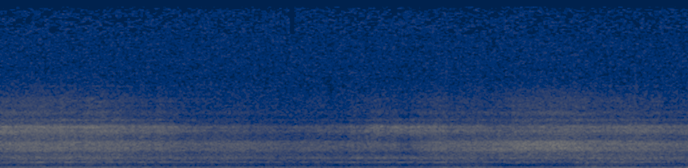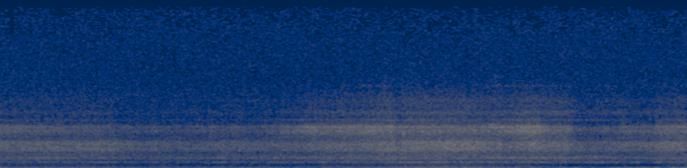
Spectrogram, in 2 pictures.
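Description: Wind rushes and buffets loudly against a microphone.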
